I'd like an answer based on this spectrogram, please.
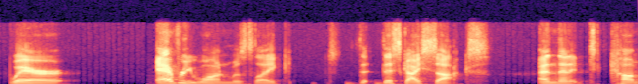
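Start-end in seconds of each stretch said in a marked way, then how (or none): none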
